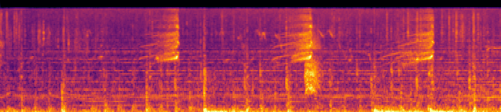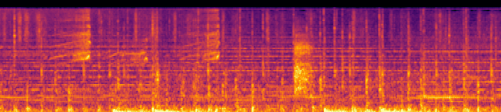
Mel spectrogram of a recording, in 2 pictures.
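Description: Hoofbeats of impala running flat out, over a background music score.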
